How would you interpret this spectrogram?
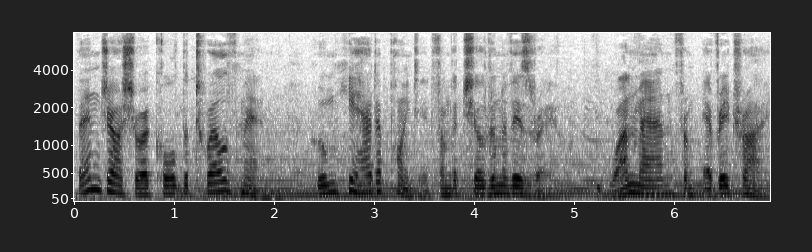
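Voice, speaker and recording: A man's voice: mid-range voice, animated, moderate pace. Solemn male Bible narrator over music. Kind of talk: scripted dramatized scripture narration.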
